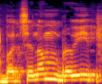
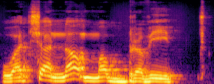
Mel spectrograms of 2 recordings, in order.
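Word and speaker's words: वचनमब्रवीत्: राजा वचन म ब्रत वनम ब्रत नहीं वचन म ब्रत ठीक है ना और ये ता का लोग पूरा उच्चारण करते हैं म ब्रत तो य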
